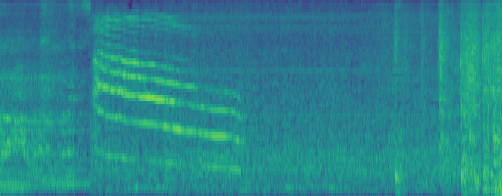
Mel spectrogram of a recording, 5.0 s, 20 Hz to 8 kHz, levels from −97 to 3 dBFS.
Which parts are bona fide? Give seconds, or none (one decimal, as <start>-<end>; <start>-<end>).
0.6-3.6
